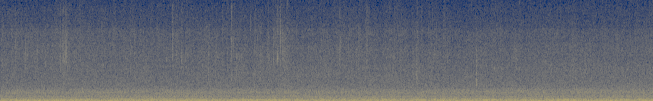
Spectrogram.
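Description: Steady rain falling, with a low steady hum underneath and a few faint ticks of drops.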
